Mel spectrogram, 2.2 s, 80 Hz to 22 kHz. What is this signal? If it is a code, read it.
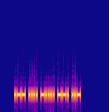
Morse code, heard as a keyed tone, about 48 wpm, 700 Hz. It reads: WH6GU
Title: USA Call Signs - 5 Characters - 50wpm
